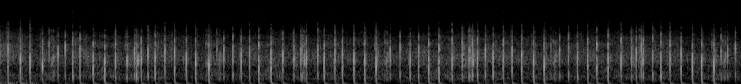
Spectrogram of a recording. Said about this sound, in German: Wie Kanonendonner hallt es weit über die verschneiten Wiesen, wenn die Apperschnalzer gegeneinander antreten.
